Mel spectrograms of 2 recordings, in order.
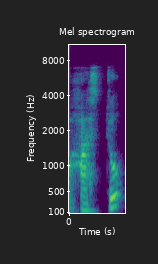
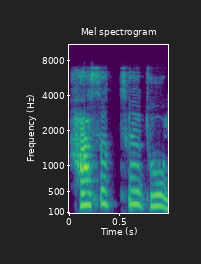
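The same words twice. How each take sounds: First: "hast du" run together as one word, "hastu"; quick, joined-up "hast du"; linked pronunciation. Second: "hast du" broken into separate syllables, with an extra vowel after s and t; overcareful, unlinked "hast du"; wrong separated reading. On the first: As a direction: link "hast du" smoothly, dropping the separate t. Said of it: "이게 보통 연음이 돼버리거든요". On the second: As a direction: say "hast du" choppily as ha-seu-teu du. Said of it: "이렇게 읽지 마시고". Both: Shown as a demonstration.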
